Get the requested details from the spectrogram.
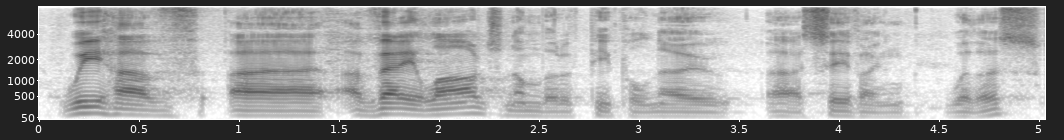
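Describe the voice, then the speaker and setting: A man with a British accent, a very deep, low pitch and ordinary pitch variation. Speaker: pension fund chair. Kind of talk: panel discussion. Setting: conference stage with audience.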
